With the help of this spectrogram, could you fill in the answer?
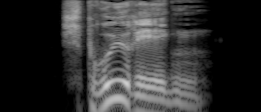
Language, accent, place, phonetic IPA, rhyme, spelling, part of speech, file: German, Germany, Berlin, [ˈʃpʁyːˌʁeːɡn̩], -yːʁeːɡn̩, Sprühregen, noun, De-Sprühregen.ogg
- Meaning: drizzle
